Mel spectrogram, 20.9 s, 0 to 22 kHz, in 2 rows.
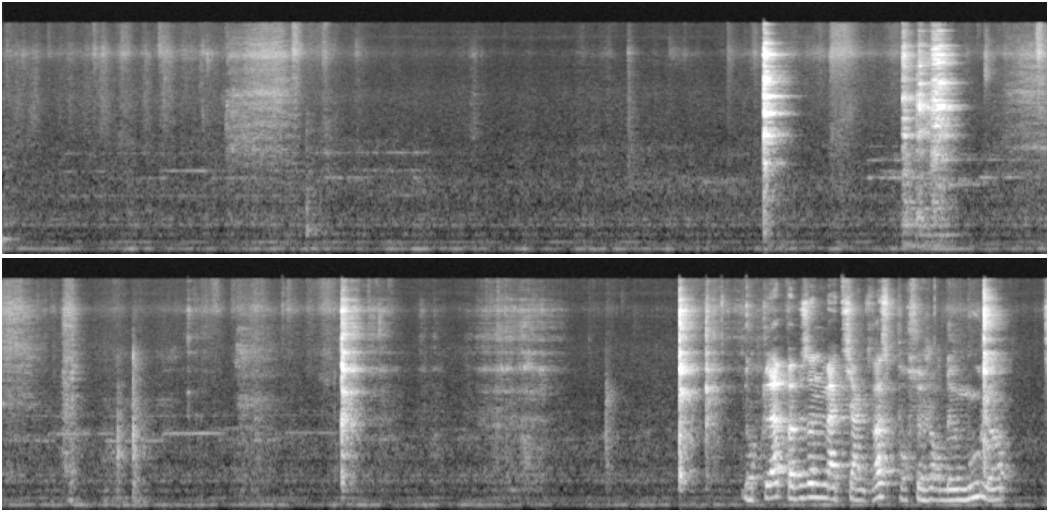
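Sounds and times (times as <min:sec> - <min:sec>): cutlery clinking on glass bowl: 0:09.0 - 0:09.7, 0:13.8 - 0:14.2.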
